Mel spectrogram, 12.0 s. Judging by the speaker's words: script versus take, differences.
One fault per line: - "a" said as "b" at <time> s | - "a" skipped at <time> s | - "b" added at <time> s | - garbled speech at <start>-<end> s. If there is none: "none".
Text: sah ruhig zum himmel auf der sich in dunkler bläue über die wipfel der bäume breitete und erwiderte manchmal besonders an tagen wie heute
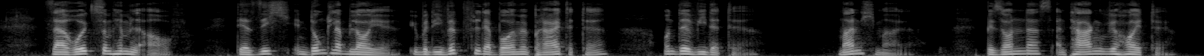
none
